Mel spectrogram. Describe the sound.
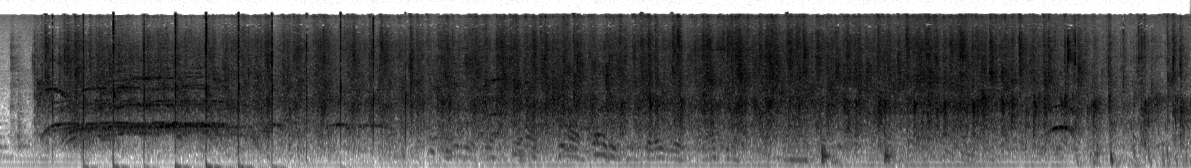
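Sustained audience applause at a slam poetry event welcoming a slam poet, a dense, steady wash of many hands clapping at a loud, even level, with a few cheers and voices rising through it.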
